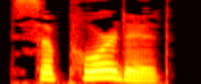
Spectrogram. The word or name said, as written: supported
